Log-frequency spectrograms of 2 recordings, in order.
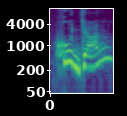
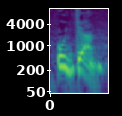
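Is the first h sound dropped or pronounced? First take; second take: pronounced; dropped. First: The word starts with an h sound. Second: The word starts with a vowel, no h.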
